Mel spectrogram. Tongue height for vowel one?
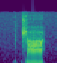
low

